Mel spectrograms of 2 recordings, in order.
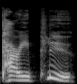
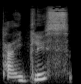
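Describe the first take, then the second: First: The final S of Plus is silent. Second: The final S of Plus is pronounced. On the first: It loosely means Paris no more. The speaker calls it wrong. "with a silent S" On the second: It means Paris plus more. The speaker calls it right. "it is important that we pronounce the S"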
